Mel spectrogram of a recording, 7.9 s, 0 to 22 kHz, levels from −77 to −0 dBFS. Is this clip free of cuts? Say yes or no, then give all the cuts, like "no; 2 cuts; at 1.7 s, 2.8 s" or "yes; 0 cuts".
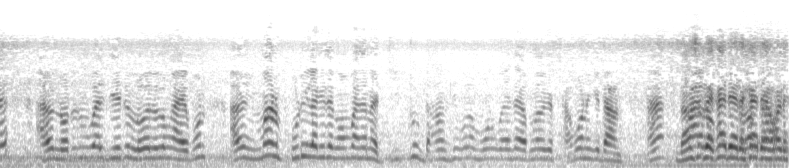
yes; 0 cuts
